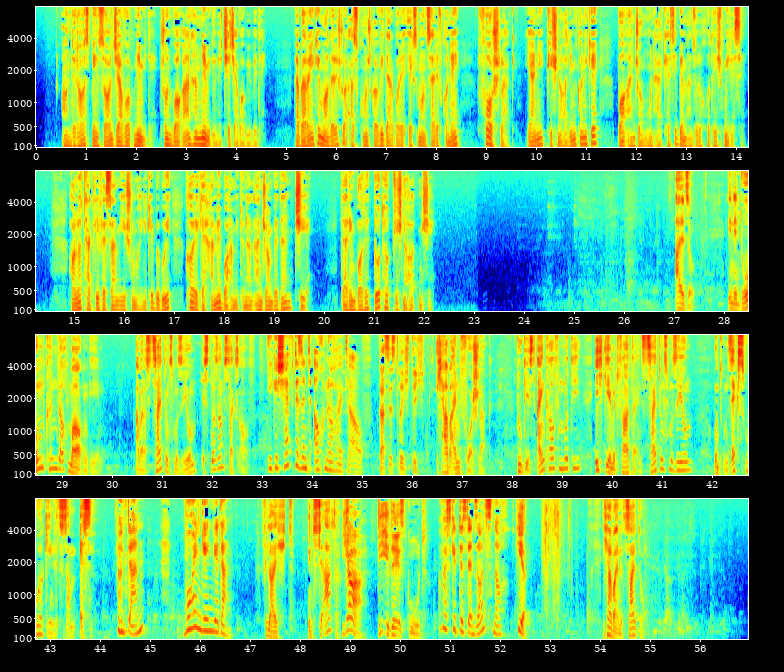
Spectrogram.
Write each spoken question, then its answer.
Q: حالا تکلیف سمعی شما اینه که بگویید کاری که همه با هم میتونن انجام بدن چیه؟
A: پس آندراس پیشنهاد کرد که غروب در ساعت شش با هم برن بیرون غذا بخورن و بعد از اون برن تئاتر.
